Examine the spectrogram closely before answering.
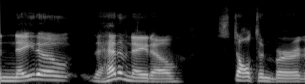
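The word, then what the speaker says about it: Stoltenberg: the head of NATO Stenberg although I guess it might be pronounced stalen bur or whatever wherever he you know where where he's from this interviewer Norwegian interviewer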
